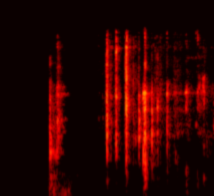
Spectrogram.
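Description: Typing on a computer keyboard, entering a command in a terminal: a single keystroke about half a second in, then a quick run of about a dozen keystrokes.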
